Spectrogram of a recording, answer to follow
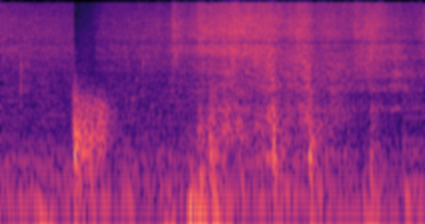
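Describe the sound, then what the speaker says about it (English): Onions hitting toasted butter in a hot pan, a sudden loud sizzle followed by steady frying hiss with a few stirring knocks, close up and no talk. "Got that butter nice and toasty. I'm gonna put some onions."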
